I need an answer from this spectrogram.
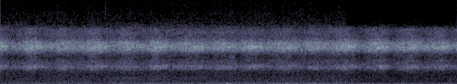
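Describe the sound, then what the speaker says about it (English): Cicadas drone in Italy in a continuous, high-pitched shimmering buzz that pulses slightly but never stops, with no other sounds. "one thing you always hear in the background is the sound of the cicadas."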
